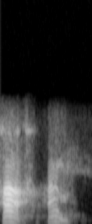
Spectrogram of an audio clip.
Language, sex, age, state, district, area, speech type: Sanskrit, male, 18-30, Karnataka, Uttara Kannada, rural, conversation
